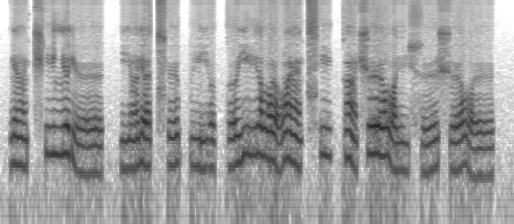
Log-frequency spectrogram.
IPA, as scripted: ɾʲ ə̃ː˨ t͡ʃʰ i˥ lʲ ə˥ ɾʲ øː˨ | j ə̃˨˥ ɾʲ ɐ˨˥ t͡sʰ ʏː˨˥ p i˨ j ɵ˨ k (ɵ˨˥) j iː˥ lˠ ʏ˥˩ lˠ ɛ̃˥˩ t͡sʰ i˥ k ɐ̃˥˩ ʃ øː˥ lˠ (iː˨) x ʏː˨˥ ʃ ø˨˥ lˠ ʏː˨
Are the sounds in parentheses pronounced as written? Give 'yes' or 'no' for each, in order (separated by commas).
yes, yes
